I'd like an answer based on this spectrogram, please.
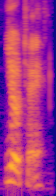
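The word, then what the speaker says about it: Yōtei: I'm listening to how to pronounce. I can hear it. It's annoying. He's giving me a whole thing. Yote.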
